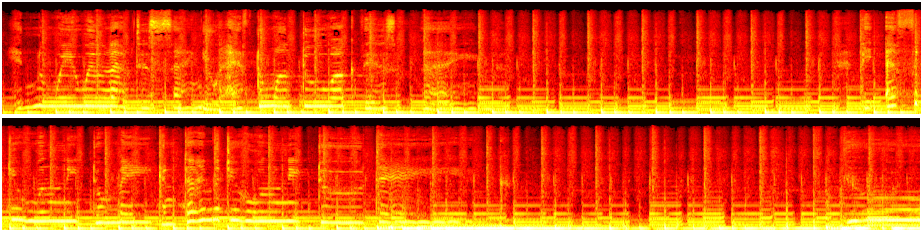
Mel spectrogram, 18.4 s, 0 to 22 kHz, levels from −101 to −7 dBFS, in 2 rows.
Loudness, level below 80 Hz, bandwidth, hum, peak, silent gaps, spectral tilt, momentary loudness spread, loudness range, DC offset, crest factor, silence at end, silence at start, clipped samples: -18 LUFS; -18 dBFS; 15 kHz; none; 0 dBFS; none; -7 dB/octave; 11 LU; 8 LU; under 0.1%; 16 dB; 0 s; 0 s; under 0.1%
